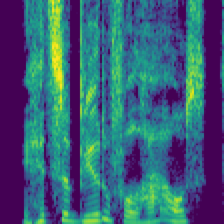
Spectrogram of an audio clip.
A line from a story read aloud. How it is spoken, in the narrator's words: said Mom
